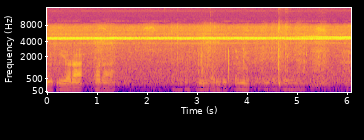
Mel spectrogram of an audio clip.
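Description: Insects keeping up one steady, unbroken high-pitched tone, with faint voices murmuring about a second in and again a few seconds later.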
